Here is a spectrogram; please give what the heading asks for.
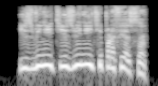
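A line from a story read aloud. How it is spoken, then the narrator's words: Rapid chatter. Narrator (Russian): затараторил Джордан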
